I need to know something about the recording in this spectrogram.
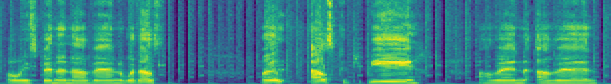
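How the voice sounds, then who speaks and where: A woman doing a casual let's-play, reading game text aloud and murmuring to herself in a halting way. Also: fairly low pitch, monotone, smooth, soft background music. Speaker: gaming streamer playing a visual novel.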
